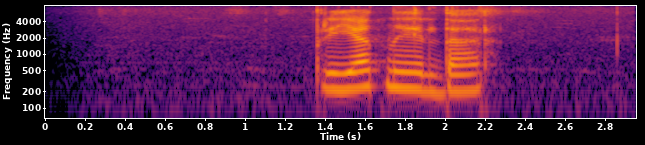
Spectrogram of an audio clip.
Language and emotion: Russian, neutral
